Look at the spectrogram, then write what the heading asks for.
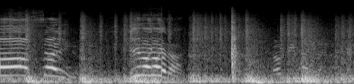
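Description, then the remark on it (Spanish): A sharp metallic knocker strike rings out once on a procession float in the courtyard of San José, the last knocker strike given in this brotherhood, cutting through a murmuring crowd and rising, wavering voices. “Y esa fue el último golpe de llamador”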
